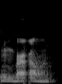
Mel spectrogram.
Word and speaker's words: New Berlin: It's New Berlin. It's New like Berlin. You don't pronounce the I. It's just LN. That's just how you need to pronounce it.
